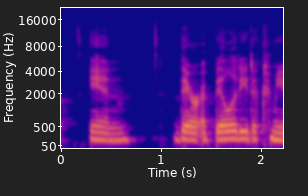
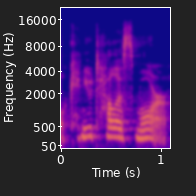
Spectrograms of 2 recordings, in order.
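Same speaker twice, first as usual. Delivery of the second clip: normal talking voice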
